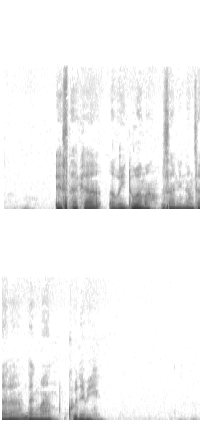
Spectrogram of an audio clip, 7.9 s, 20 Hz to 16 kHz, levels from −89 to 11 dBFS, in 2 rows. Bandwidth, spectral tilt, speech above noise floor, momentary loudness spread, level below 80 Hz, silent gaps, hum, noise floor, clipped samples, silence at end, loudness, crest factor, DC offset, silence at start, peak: 10.5 kHz; -9 dB/octave; 50 dB; 11 LU; -52 dBFS; none; none; -74 dBFS; under 0.1%; 2.05 s; -25 LUFS; 20 dB; under 0.1%; 1.1 s; -6 dBFS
